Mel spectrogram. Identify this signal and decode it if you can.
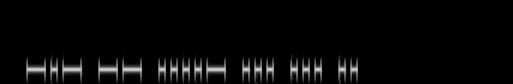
Morse code, heard as a keyed tone, about 21 wpm, 700 Hz. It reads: KM4SSI
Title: USA Call Signs - 6 Characters - 20wpm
